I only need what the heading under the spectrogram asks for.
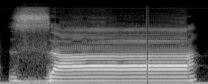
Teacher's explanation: ان 3 حروف زا، سین و صاد کو ادا کرتے وقت سیٹی کی طرح تیز آواز نکالی جاتی ہے۔ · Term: حروف صفیر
